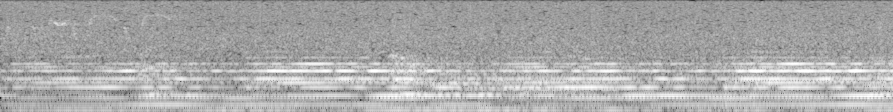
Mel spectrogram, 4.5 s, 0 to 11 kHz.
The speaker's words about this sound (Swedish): Han nämnde Saint Mary Glees, den lilla staden där de första fallskärmsjägarna landade strax efter midnatt den 6 juni. Det här är kyrkklockorna i Saint Mary Glees.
